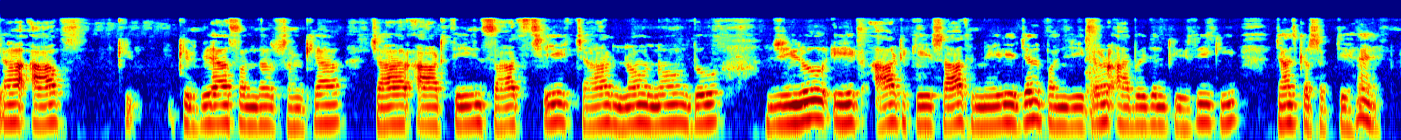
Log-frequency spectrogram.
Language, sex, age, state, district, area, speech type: Hindi, male, 60+, Uttar Pradesh, Ayodhya, rural, read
